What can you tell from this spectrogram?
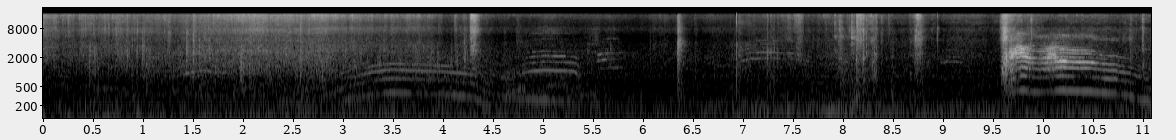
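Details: Angry white cat unhappy as a tiny kitten tries to enter her hut; a series of arched, harmonic meows, some drawn-out and wavering, others short, ending in a louder strained cry, with clicks and low background hum.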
